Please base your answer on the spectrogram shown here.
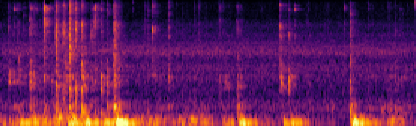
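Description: Typing code on a computer keyboard, a close run of irregular clicky keystrokes in quick bursts with brief pauses, with no talk.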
